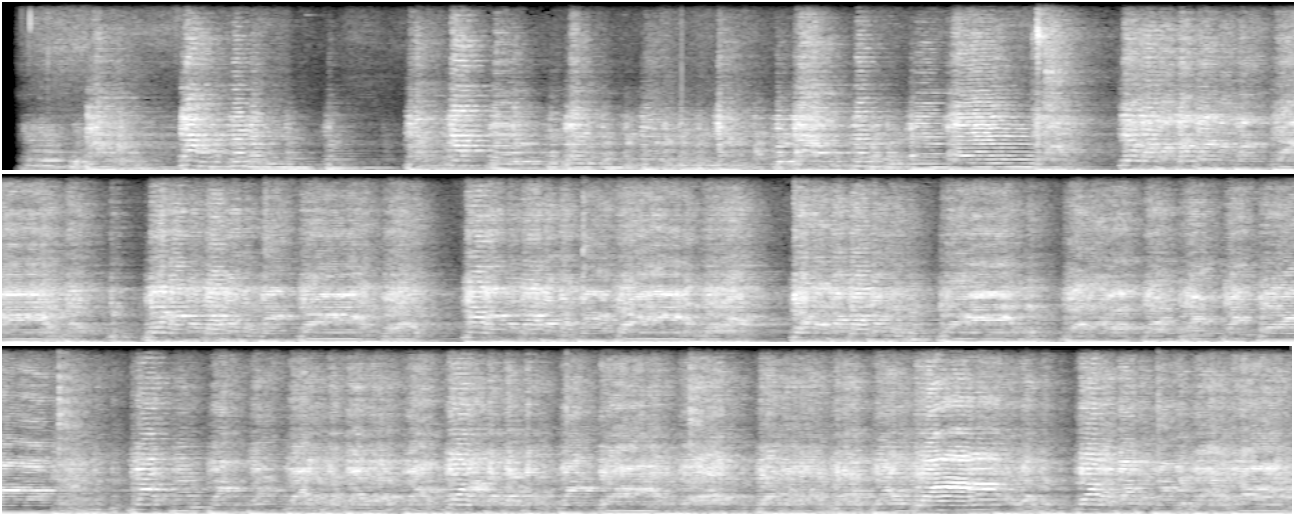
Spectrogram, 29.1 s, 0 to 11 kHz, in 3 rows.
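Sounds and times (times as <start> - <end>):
live rock music electric guitar: 0.1 - 29.0.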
